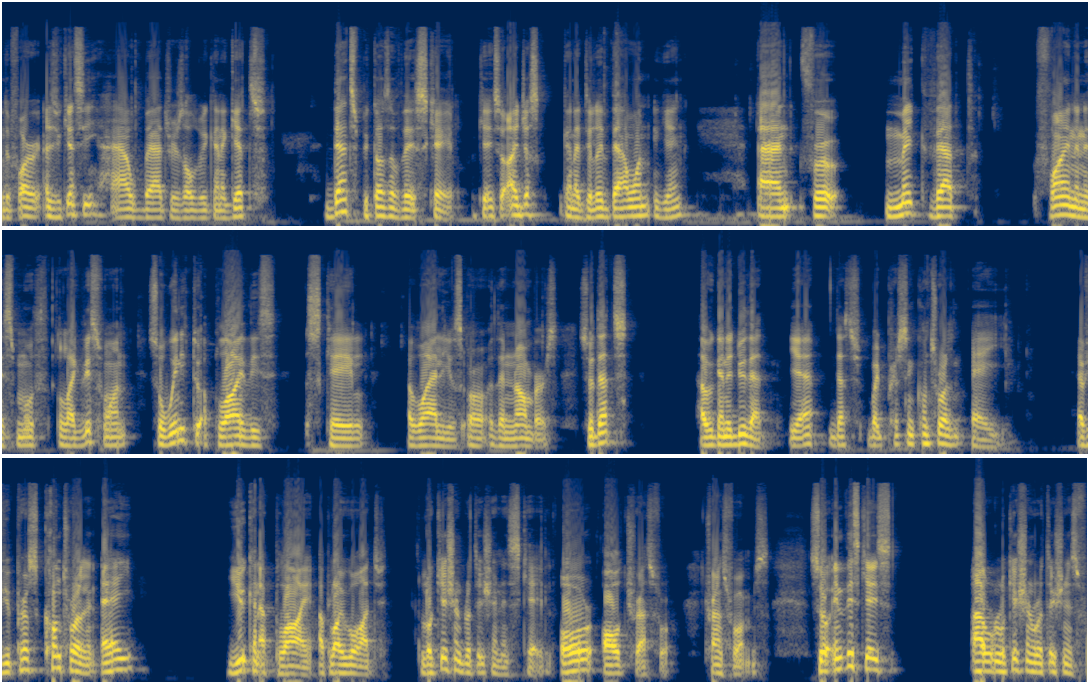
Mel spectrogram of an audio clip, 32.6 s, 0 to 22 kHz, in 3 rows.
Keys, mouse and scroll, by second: 0.7 shift+middle click, 1.2-1.5 scroll up 1, 1.5 shift+middle click, 2.4-2.8 scroll down 1, 2.8-5.5 shift+middle drag, 6.3 click, 6.8-7.6 scroll down 1, 7.6-15.4 shift+middle drag, 15.4-15.7 scroll up 1, 15.7-21.2 shift+middle drag, 21.2 ctrl+a, 22.5 ctrl+a.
